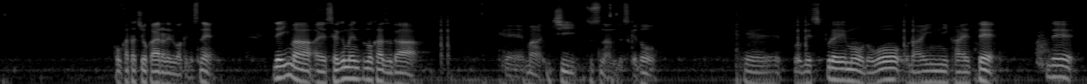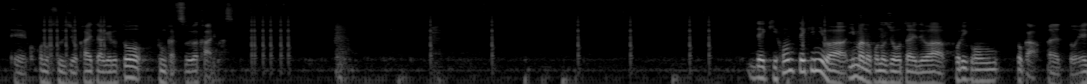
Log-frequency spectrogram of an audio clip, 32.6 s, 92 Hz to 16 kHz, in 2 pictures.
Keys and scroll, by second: 0.0 Return, 7.3 BackSpace, 7.9 i, 9.2 Return.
